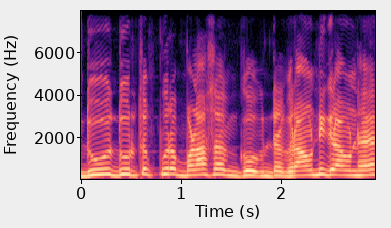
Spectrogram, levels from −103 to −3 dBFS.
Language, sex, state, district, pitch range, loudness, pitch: Hindi, male, Jharkhand, Garhwa, 215-260 Hz, -12 LUFS, 235 Hz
